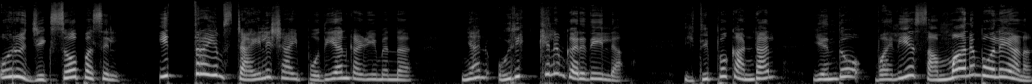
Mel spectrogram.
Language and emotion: Malayalam, surprised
